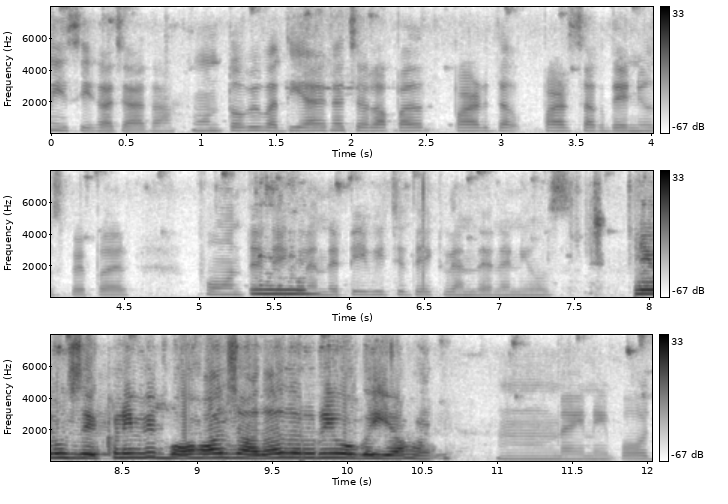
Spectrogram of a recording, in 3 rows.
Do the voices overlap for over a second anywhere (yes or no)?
no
